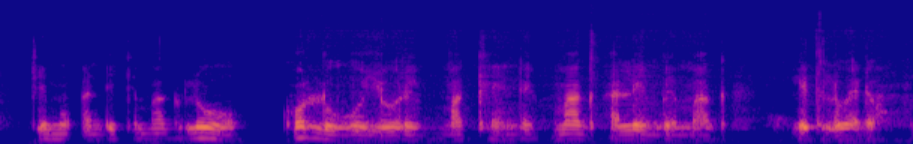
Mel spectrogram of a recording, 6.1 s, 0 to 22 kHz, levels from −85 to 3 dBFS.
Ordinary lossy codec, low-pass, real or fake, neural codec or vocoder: none; none; fake; vocoder, 44.1 kHz, 128 mel bands, Pupu-Vocoder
